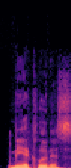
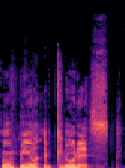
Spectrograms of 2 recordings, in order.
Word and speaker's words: Mila Kunis: make thatch happen um Mia clunis is that the one that then took over and what the did you just say Mila Kunis glutinous there's no l in that Mia not Mila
